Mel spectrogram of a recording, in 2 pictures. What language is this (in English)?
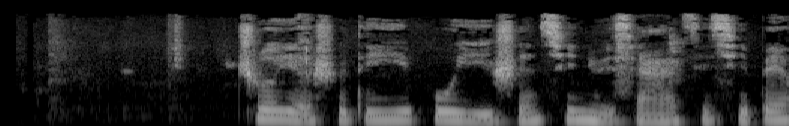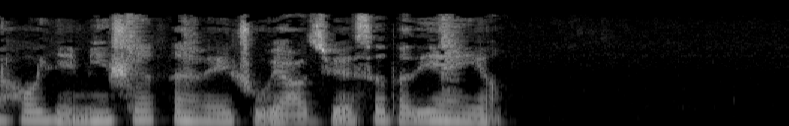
Chinese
